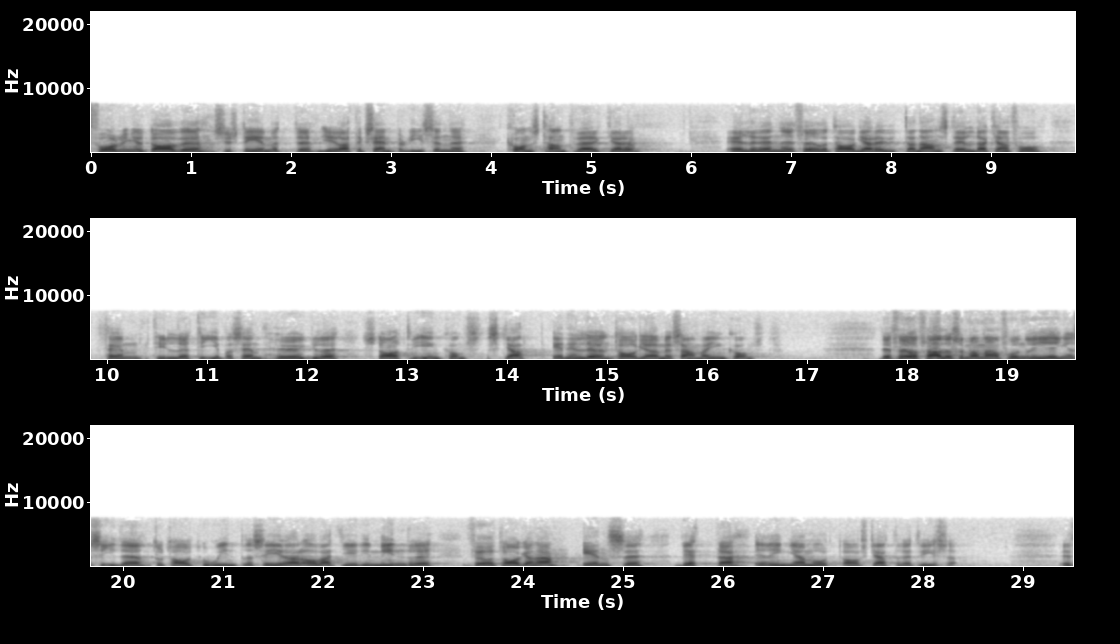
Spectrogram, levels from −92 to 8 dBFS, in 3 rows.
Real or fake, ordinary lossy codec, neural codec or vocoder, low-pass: real; none; none; none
